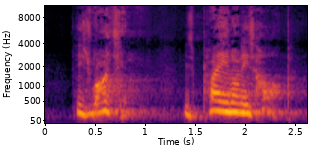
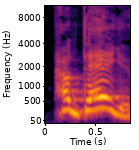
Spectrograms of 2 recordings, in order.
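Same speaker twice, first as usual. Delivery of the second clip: indignant, higher and louder; offended; 6 semitones higher, 5 dB louder than usual. Acted. David answering the giant's insult, offended. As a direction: throw it out as an affronted rebuke. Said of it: "David is offended".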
